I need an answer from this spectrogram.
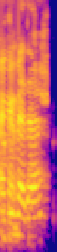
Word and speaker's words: Ayurveda: Am I saying it right? Ayurveda? Yes, Ayurveda.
